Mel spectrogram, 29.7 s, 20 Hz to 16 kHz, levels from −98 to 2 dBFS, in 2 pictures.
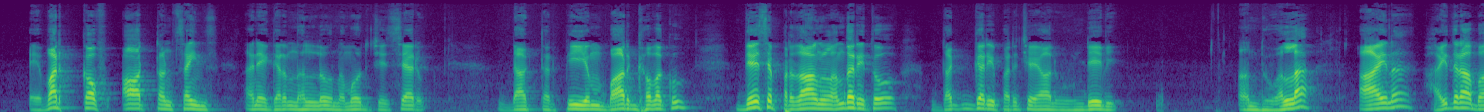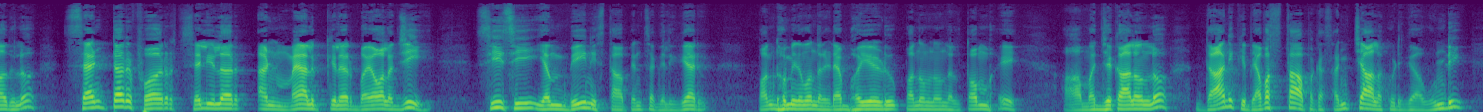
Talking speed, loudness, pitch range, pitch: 85 wpm, -20 LUFS, 115-150 Hz, 130 Hz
